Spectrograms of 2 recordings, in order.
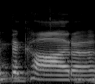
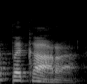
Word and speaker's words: пекара: В сербском ударение не может быть на последний слог. То есть пекара. Есть исключения же. Ну, их чуть-чуть, их мало. Там пекара. Такого быть не может.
